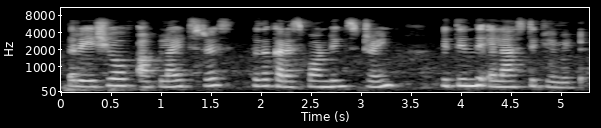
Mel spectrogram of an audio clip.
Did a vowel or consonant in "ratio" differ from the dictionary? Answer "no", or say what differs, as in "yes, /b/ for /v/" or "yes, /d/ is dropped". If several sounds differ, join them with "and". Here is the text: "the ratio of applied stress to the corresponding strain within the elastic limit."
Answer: no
